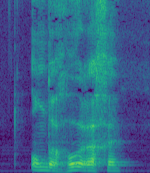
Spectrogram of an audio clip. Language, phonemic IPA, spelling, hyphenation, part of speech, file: Dutch, /ˌɔndərˈɦoːrəɣə/, onderhorige, on‧der‧ho‧ri‧ge, noun, Nl-onderhorige.ogg
- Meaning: 1. subordinate 2. slave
